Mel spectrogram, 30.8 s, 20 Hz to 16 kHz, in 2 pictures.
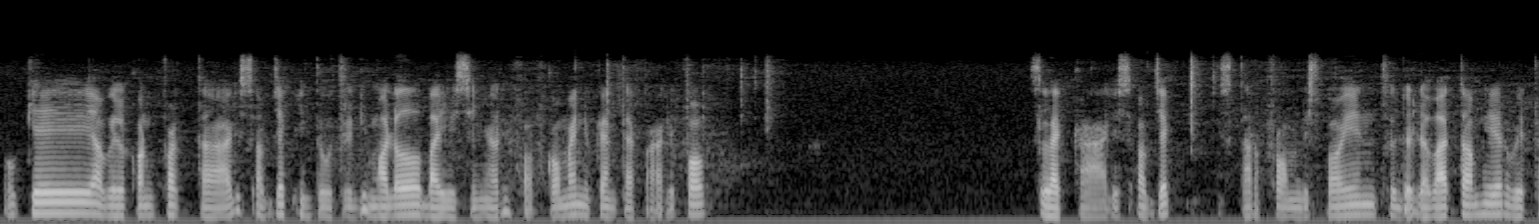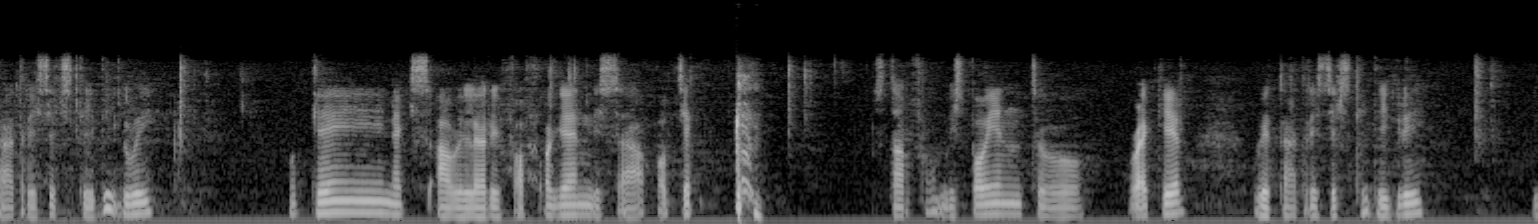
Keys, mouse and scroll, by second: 1.1-3.3 scroll up 1, 5.8-7.6 typing, 10.7 click, 11.8 space, 13.1 click, 15.3-17.1 typing, 18.7 middle click, 19.5-20.8 scroll up 1, 20.8 space, 21.3 click, 22.5-23.2 scroll up 1, 23.2 space, 25.0 click, 28.2-30.1 typing.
